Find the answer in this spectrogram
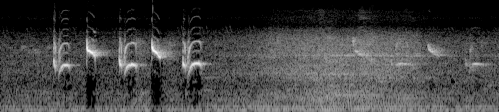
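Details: Lure song of a bar-winged prinia to get birds singing: a short burst of five sharp, hooked chirps, then softer distant notes and a broad hiss of background noise.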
